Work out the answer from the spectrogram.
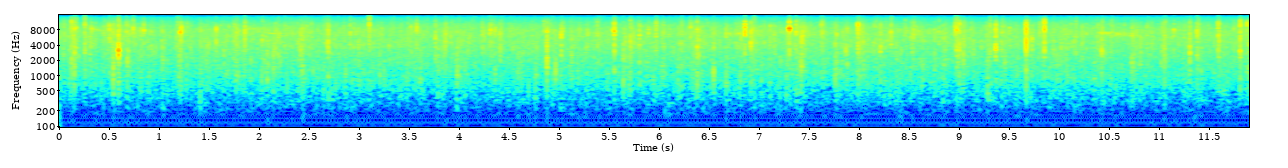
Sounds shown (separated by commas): rain, Chestnut-backed Chickadee call, Brown Creeper call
